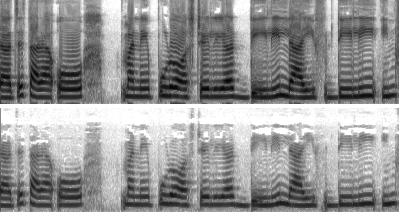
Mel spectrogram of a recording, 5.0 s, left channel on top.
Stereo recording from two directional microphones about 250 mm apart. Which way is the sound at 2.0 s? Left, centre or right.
Left.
